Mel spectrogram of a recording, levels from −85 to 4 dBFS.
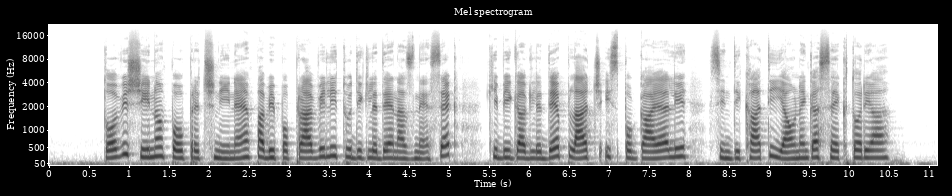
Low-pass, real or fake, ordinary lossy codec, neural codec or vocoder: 19.8 kHz; real; none; none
